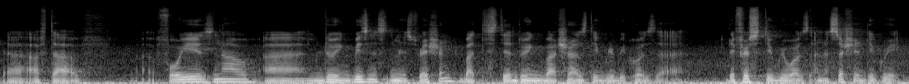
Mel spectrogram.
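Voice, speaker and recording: A young man from Rwanda with a low, mellow voice answers interview questions in a halting way, pausing often to search for words. The recording has a long, hall-like reverb and a faint noise underneath. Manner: halting, with frequent pauses and fillers. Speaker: university student interviewee.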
